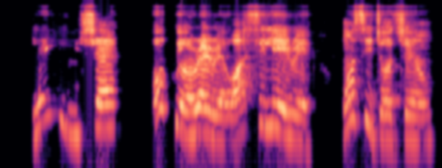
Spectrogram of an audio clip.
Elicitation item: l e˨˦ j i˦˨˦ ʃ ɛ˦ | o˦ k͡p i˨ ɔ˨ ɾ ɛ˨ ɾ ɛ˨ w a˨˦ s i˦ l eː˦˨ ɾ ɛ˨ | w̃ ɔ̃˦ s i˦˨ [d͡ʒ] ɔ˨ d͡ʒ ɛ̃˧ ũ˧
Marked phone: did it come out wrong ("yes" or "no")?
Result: no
